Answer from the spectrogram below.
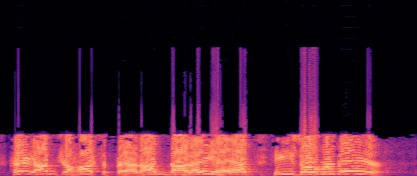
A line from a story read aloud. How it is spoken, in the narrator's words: he starts screaming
